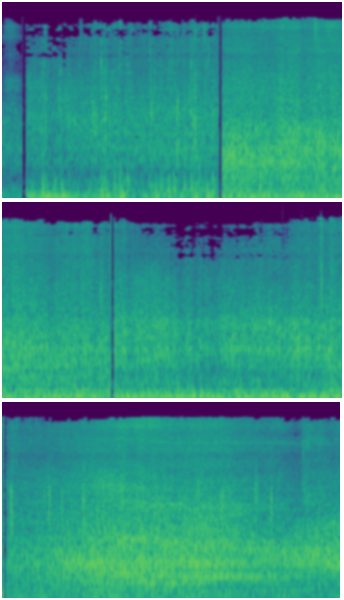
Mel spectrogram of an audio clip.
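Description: Wind blowing over the microphone of a cyclist's action camera while riding, a heavy low rumble. About seven seconds in it drops to lighter wind and road noise beside passing traffic.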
